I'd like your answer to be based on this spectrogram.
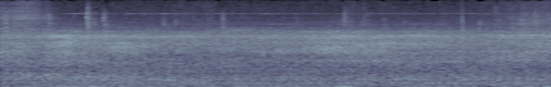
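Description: An airplane arriving at London City Airport produces a loud, continuous rumbling roar that holds steady and close for the whole stretch.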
